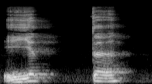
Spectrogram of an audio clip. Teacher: Ta bertasdid maka ujung lidah tempel ke gigi dia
